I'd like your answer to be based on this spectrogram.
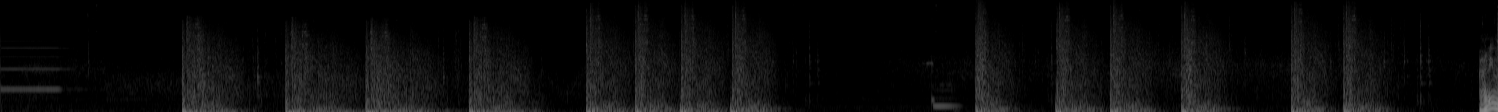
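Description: Gunfire from a modified, upgraded gun on a shooting range in RoboCop: Rogue City, sounding as loud, sharp bursts of rapid shots in groups of two to four, separated by short pauses and reload gaps, with no talk.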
